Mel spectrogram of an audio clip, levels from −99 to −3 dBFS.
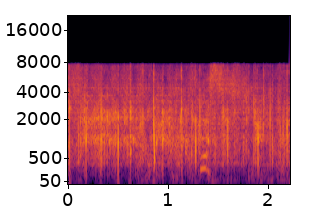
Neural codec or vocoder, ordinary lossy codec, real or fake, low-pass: codec, 16 kHz, 4.8 kbps, FACodec; none; fake; none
